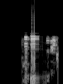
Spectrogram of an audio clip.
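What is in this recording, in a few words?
Raleigh Police Northeast District Dispatch, p25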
